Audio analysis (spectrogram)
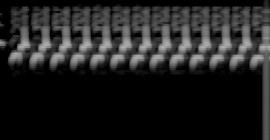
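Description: A bird sings alone, repeating a quick, high-pitched chirping phrase over and over in a fast, steady rhythm with no voices.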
